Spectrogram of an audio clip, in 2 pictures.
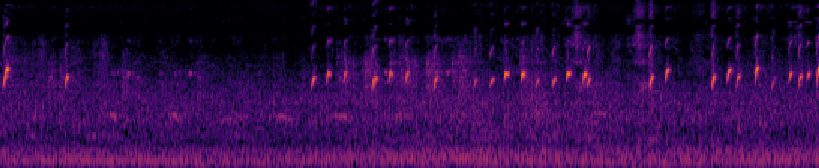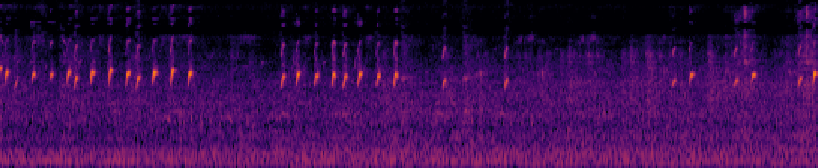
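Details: Goldfinch singing on a tape for teaching chicks and songbirds: soft, rapid twitters and chirps in runs, partly blurred by a steady hissing background.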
